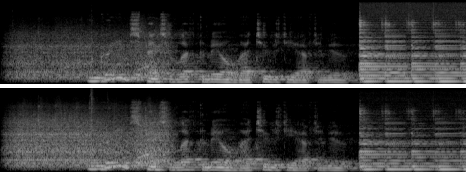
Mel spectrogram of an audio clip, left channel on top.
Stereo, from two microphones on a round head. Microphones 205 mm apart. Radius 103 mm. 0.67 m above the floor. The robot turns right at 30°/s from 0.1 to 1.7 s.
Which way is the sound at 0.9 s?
25° left (ahead or behind).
